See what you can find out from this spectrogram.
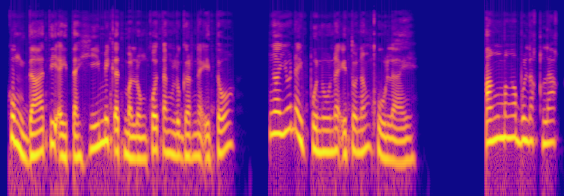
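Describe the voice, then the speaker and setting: A Filipino-accented woman narrates a dramatic love story as a scripted audio tale. Her voice is low and mellow, and it sits dry in the recording with almost no room sound. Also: no echo.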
